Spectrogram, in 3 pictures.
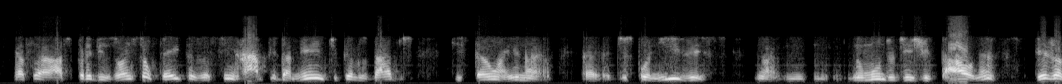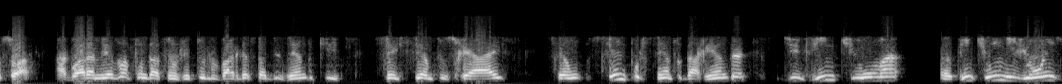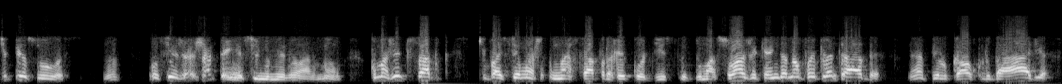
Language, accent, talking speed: Portuguese, Brazilian, 135 wpm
